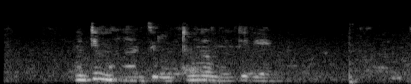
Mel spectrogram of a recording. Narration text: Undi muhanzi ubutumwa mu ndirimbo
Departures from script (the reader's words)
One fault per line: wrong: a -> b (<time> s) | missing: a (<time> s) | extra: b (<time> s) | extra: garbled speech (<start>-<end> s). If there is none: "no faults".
no faults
